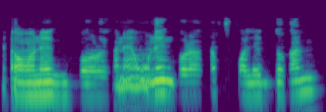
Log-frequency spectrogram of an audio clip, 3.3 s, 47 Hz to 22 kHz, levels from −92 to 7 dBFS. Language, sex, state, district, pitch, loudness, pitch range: Bengali, male, West Bengal, Jhargram, 125 Hz, -22 LUFS, 120-130 Hz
